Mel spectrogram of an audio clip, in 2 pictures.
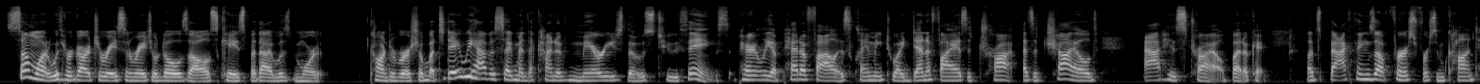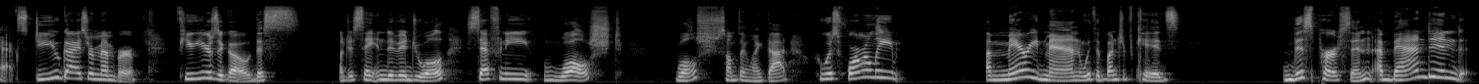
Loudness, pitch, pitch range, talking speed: -24 LUFS, 195 Hz, 175-230 Hz, 175 wpm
